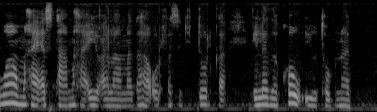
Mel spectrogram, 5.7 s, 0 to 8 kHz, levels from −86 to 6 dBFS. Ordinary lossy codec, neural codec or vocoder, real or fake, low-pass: none; none; real; 7.2 kHz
